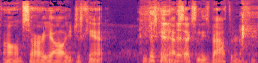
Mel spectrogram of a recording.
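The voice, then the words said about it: Put-on Texas drawl. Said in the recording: “this Texas drawl that she could kind of turn the volume up or down on ... Texan listening to this, forgive my my impersonation ... spot on.”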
